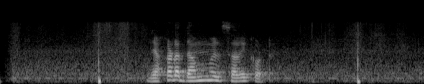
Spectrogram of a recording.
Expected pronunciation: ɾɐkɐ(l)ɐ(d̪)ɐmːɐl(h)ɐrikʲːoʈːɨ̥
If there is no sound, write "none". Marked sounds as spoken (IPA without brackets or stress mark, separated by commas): ɽ, d̪, s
